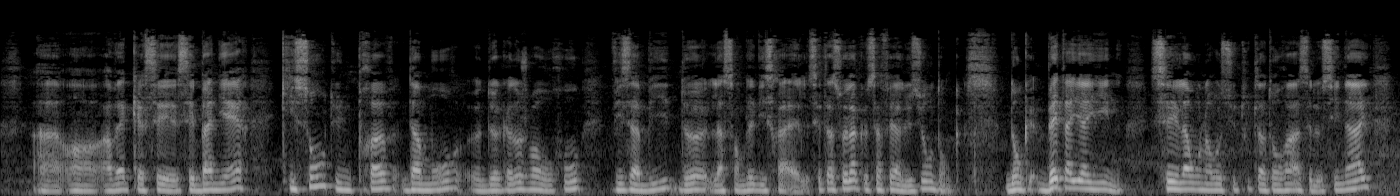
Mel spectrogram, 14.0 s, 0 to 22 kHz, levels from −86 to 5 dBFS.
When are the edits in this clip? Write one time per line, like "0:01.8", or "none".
none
